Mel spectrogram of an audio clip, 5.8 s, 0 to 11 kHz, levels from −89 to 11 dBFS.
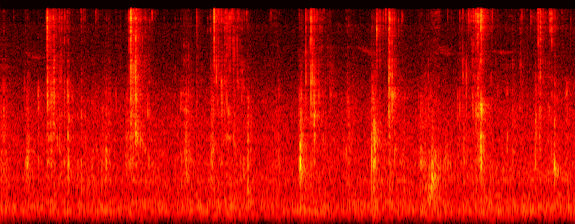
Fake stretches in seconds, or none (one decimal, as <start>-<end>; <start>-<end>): none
